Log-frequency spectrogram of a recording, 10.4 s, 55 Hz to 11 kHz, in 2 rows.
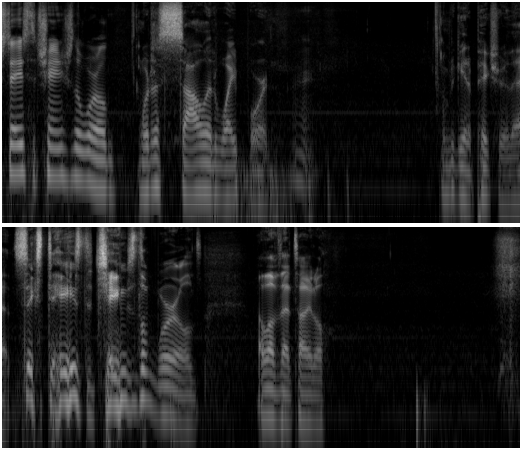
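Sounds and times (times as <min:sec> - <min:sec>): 
speech: 0:00.0 - 0:03.2, 0:04.4 - 0:08.5, 0:10.1 - 0:10.3
soft low thumps: 0:02.0 - 0:03.6
person sniffling: 0:10.1 - 0:10.3.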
